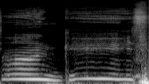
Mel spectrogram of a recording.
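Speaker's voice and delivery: loud delirious moaning cry; Peeta, half-paralysed, moans the word loudly. Retold or imitated. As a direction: groan it out, still dazed. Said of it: "kind of moaning".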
